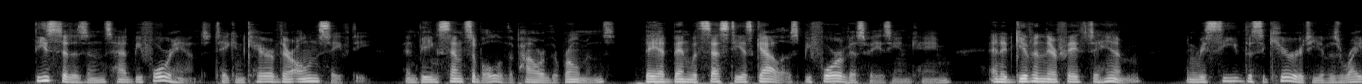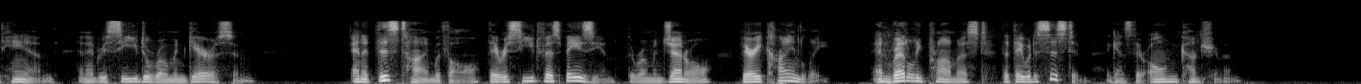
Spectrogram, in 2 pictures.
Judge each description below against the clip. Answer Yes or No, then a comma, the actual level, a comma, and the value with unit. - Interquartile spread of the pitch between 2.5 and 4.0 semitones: No, average, 4.6 semitones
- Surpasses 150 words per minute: Yes, average, 165 wpm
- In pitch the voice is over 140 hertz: No, low, 115 Hz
